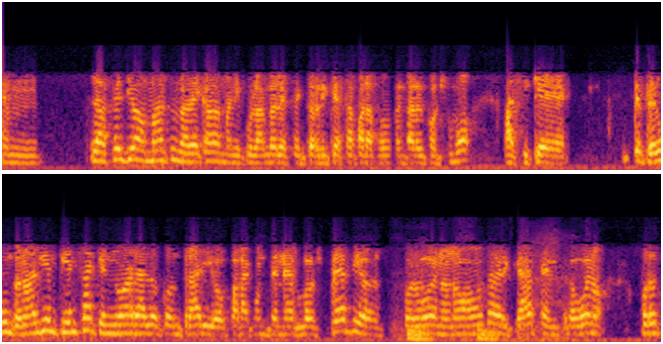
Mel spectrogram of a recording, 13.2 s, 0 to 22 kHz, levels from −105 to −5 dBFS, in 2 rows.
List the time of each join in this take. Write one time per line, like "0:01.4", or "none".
none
